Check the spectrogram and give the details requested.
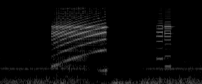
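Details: Yuneec Typhoon H drone started without propellers after being reset from the 5 motor error warning beeping: a long rising chirp sweep, then a shorter beep burst, with no repeating warning pattern. Normal startup tones.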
